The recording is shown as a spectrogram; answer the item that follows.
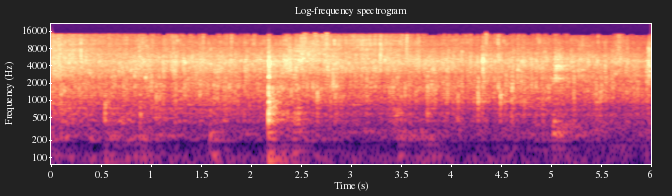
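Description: Chicken pieces sizzling steadily in hot oil in a black iron karahi, fried through and ready to come out. One sharp knock about two seconds in, with a few faint ticks later.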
